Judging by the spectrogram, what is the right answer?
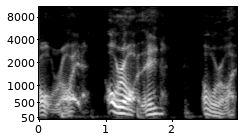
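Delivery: loud, high, fake put-on Australian accent. Speaker digging into an accent while chatting, put-on Australian accent. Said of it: "I'm kind of digging into Aussie here".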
